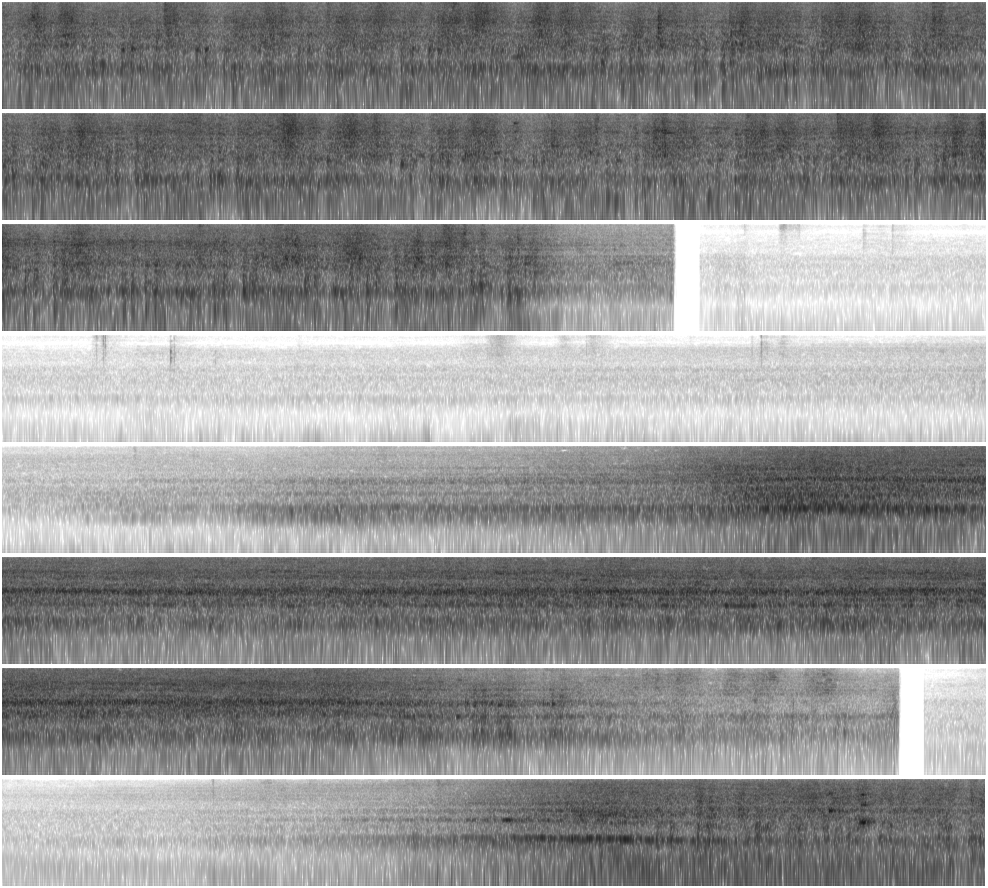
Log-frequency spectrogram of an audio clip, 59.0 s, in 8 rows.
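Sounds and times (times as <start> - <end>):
freight train wheels clattering on rail: 0.0 - 19.8, 34.3 - 51.0, 54.5 - 59.0.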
